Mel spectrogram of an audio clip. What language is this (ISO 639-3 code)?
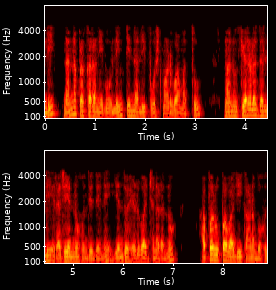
kan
